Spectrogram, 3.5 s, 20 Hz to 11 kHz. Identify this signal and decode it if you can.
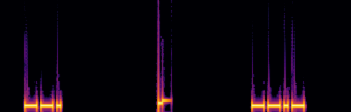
Morse code, heard as a keyed tone, about 30 wpm, 700 Hz. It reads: G Q
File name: Single-Letter-Number-30wpm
